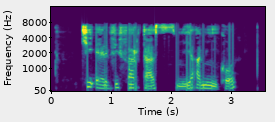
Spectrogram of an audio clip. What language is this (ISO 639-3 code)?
epo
